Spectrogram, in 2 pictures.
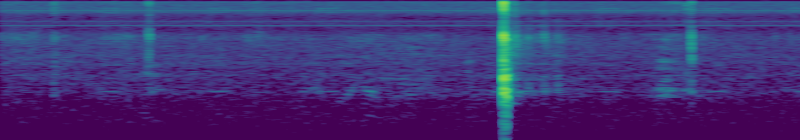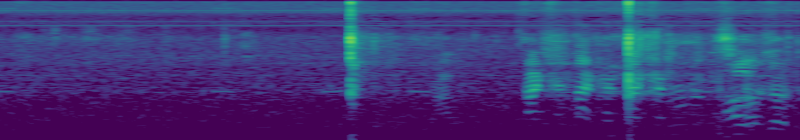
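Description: A volleyball struck by hand in a beach volleyball rally: one loud, sharp slap about two and a half seconds in, then fainter hits near six and seven seconds.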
